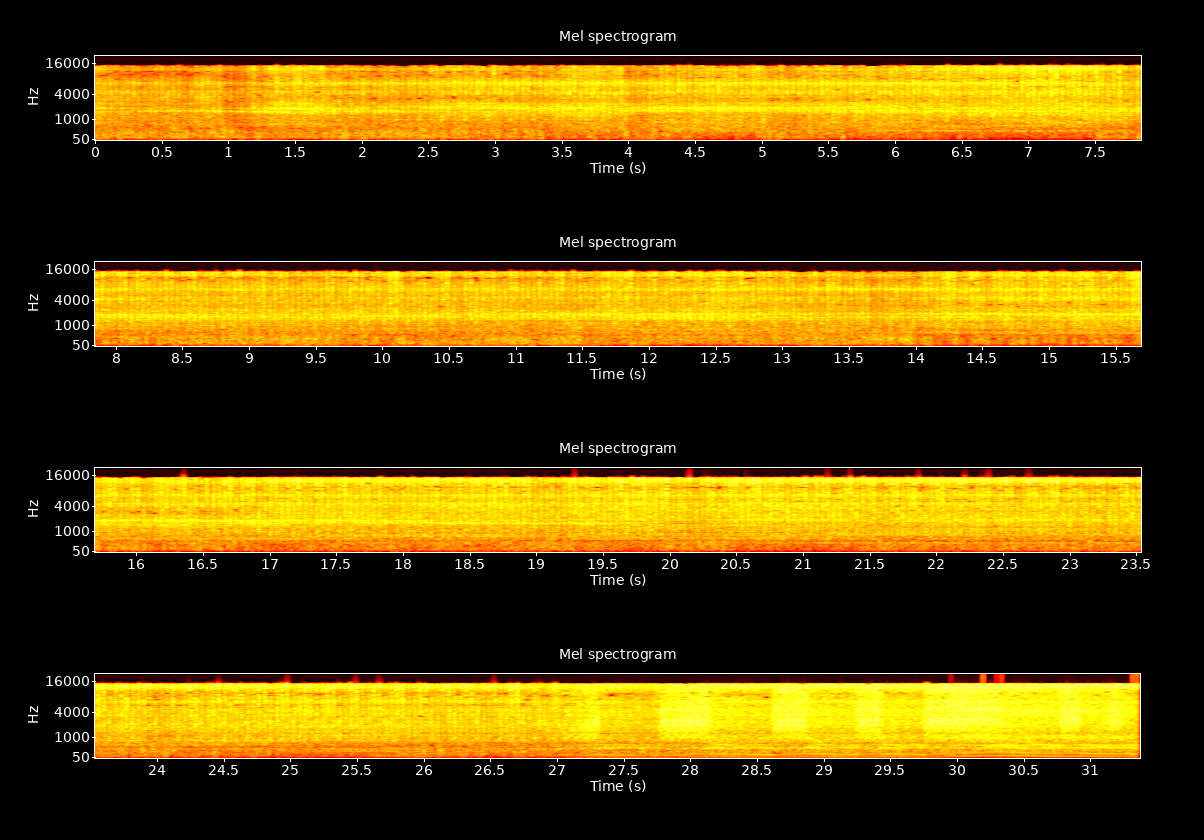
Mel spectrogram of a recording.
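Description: Toyota Bandeirante's four-cylinder diesel engine idling steadily with the hood open. About two seconds before the end it is revved up and down several times by hand at the injection-pump lever.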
